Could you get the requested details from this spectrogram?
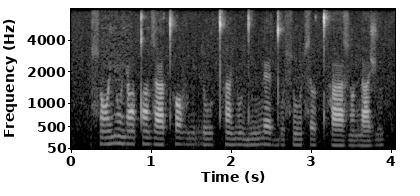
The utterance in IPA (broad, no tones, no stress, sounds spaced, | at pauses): s ɔ̃ j ũ j ũ tˤ ĩ z a t̪ʰ ɔ v i r u t̪ʰ ã j ũ d̪ ĩ n̪ ɛ d̪ u s ũ s ɤ t̪ʰ a z ɔ̃ n a ʒ ɯ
